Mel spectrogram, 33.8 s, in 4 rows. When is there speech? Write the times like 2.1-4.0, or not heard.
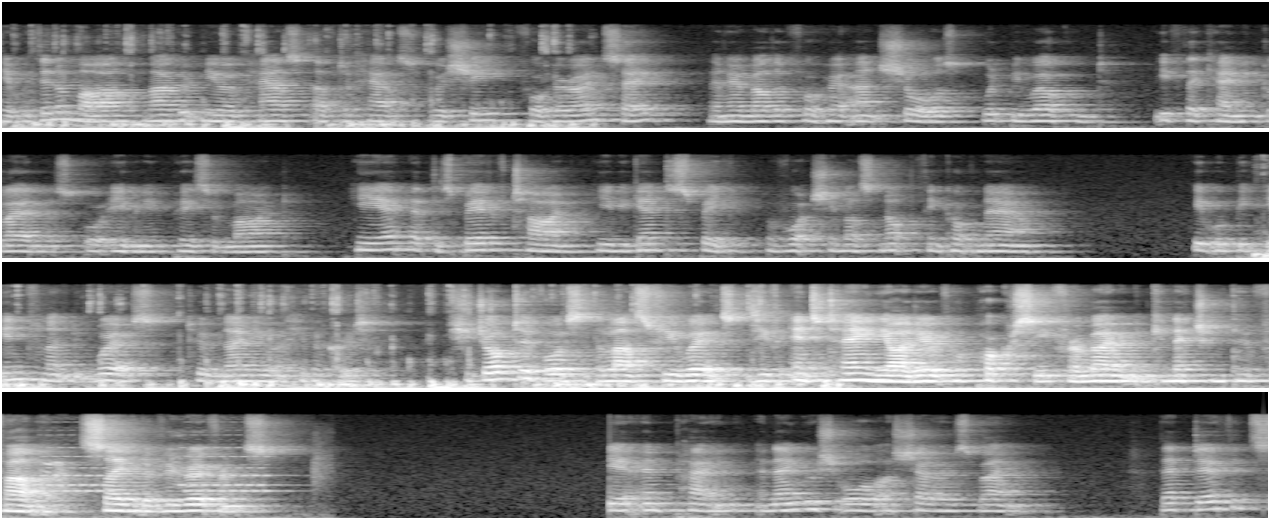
0.0-15.3, 16.4-27.1, 29.4-33.7.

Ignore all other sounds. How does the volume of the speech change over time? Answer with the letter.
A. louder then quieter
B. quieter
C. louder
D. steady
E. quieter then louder
A.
